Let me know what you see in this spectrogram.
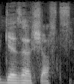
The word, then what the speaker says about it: Gesellschaft: Gemeinschaft ve Gesellschaft galiba böyle okunuyor Almanca'da. – Gemeinschaft and Gesellschaft. Doğru.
